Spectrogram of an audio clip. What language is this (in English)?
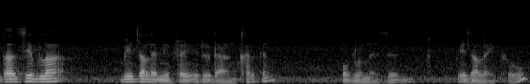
Bodo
